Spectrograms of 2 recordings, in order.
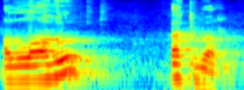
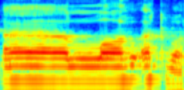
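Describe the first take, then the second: First: The opening vowel is said short. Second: The opening vowel is stretched long. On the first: It states that God is the greatest. The speaker calls it right. "which is saying Allahu Akbar" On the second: It asks whether God is the greatest. The speaker calls it wrong. "He just stretched the alif in the beginning"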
